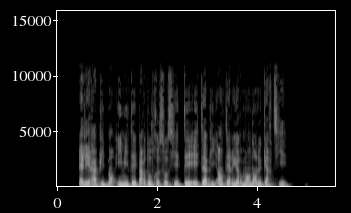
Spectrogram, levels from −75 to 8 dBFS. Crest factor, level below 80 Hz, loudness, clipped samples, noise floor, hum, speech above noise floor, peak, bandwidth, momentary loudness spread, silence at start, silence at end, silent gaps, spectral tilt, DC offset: 20 dB; -58 dBFS; -24 LUFS; under 0.1%; -87 dBFS; none; 63 dB; -4 dBFS; 11 kHz; 7 LU; 0.45 s; 0.95 s; none; -6.5 dB/octave; under 0.1%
